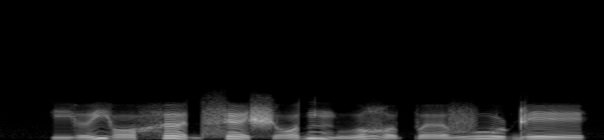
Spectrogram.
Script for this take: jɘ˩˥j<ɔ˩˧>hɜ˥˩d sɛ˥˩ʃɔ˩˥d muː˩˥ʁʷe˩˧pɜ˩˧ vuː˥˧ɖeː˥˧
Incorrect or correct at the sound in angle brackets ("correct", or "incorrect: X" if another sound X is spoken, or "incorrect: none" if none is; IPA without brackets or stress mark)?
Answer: correct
